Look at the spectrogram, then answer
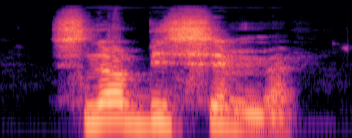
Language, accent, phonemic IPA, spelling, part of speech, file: French, Canada, /snɔ.bi.sim/, snobissimes, adjective, LL-Q150 (fra)-snobissimes.wav
- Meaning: plural of snobissime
